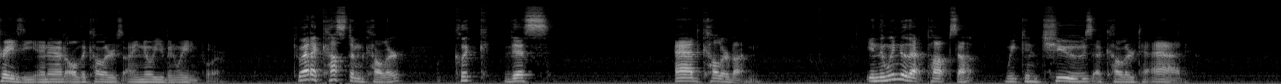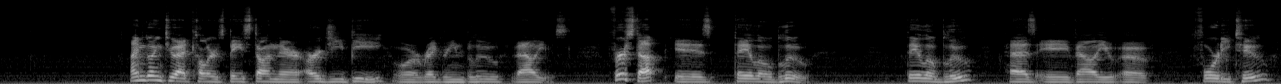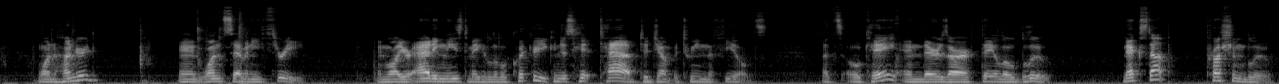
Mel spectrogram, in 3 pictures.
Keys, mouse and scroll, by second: 8.3 click, 11.9-13.4 drag, 20.4 click, 20.7-21.1 scroll down 1, 23.0 click, 25.1 KP_4, 25.2 KP_2, 25.7 Tab, 26.1 KP_1, 26.3 KP_0, 27.1 Tab, 27.7 KP_1, 27.9 KP_7, 28.1 KP_3, 34.0 click.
